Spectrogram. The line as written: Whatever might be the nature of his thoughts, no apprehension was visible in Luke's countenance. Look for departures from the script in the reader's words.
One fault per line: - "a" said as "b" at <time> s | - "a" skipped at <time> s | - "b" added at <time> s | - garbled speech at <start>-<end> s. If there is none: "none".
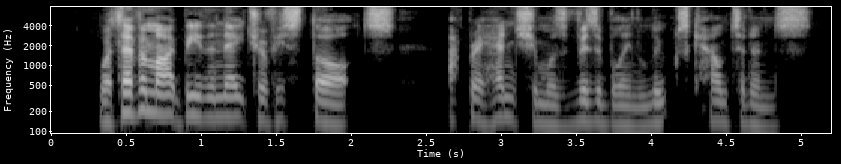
- "no" skipped at 2.3 s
